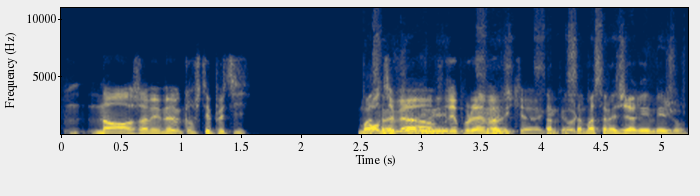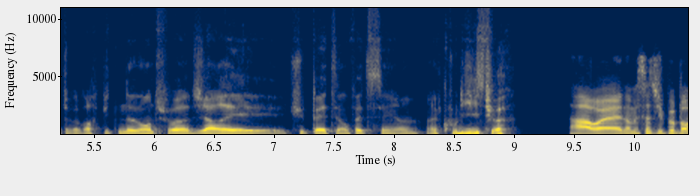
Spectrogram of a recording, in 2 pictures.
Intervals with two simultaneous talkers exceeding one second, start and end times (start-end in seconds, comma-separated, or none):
2.5-4.4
